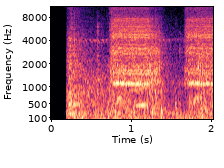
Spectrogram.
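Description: Whirring servo motors in a walking robot's joints, coming in two bursts of about half a second, each with a steady high whine.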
